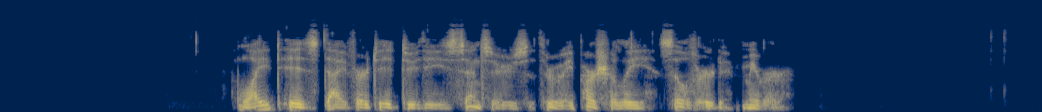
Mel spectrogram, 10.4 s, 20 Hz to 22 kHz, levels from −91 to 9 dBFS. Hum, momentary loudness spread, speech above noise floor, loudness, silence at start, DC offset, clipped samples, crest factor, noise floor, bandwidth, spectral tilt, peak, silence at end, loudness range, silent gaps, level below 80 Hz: none; 6 LU; over 72 dB; -18 LUFS; 2.35 s; under 0.1%; under 0.1%; 18 dB; under -90 dBFS; 9 kHz; -5 dB/octave; -2 dBFS; 2.6 s; 6 LU; none; -64 dBFS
